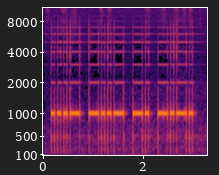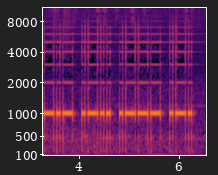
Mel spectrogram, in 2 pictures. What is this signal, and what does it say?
Morse code, heard as a keyed tone, about 19 wpm, 1010 Hz. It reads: VXNC KLJR
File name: 业余无线电 / ●未分类 / 字码80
